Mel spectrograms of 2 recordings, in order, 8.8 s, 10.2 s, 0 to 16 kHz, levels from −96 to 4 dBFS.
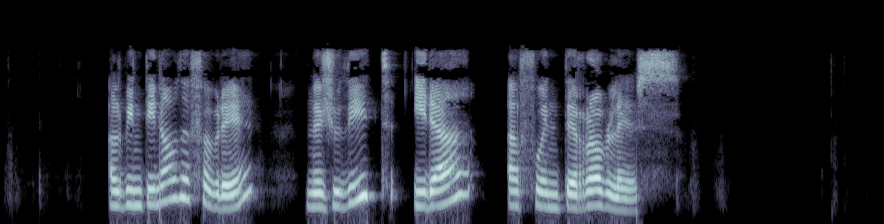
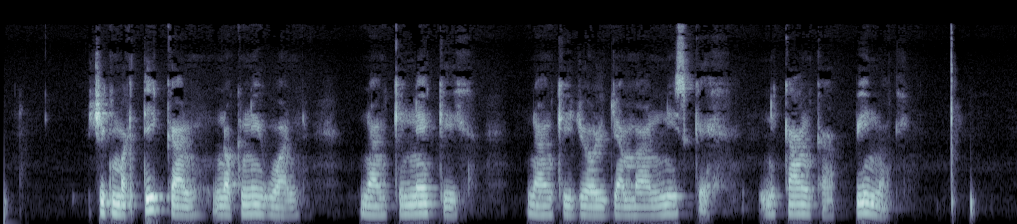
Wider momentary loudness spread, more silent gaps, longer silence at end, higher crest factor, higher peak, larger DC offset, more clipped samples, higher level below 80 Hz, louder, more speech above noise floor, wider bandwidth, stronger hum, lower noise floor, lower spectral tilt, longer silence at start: second, 10 LU vs 15 LU; neither; first, 2.05 s vs 0.45 s; about the same, 18 dB vs 22 dB; about the same, -2 dBFS vs 0 dBFS; neither; neither; second, -66 dBFS vs -60 dBFS; first, -17 LUFS vs -20 LUFS; first, over 74 dB vs 39 dB; second, 8 kHz vs 11.5 kHz; neither; first, under -90 dBFS vs -59 dBFS; second, -2.5 dB/octave vs -5 dB/octave; first, 1.1 s vs 0.9 s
